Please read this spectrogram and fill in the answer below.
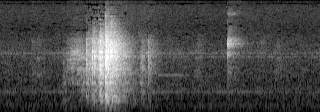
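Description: Small glass containers handled on a tabletop: a short, loud scraping rustle about a second in, then a single sharp click near three seconds in as a small jar is picked up.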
